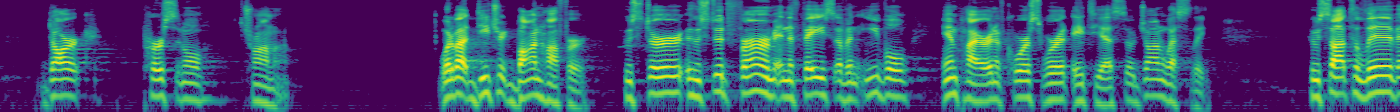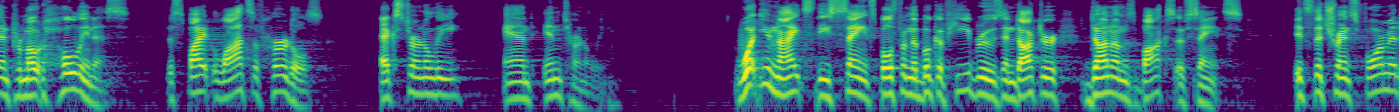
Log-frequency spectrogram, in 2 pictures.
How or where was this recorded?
large echoing room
